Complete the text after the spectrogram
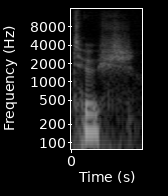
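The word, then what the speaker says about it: touché: Touche. – Actually, it's pronounced touche.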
